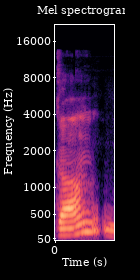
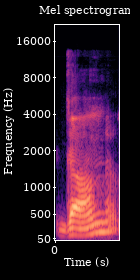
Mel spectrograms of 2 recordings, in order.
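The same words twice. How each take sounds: First: The vowel does not rhyme with 'alone'. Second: The vowel rhymes with 'alone'. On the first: The speaker calls it wrong. "but not gone" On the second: The speaker calls it right. "gone alone, in order to uh, rhyme with alone"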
